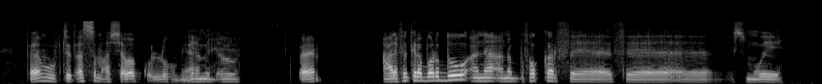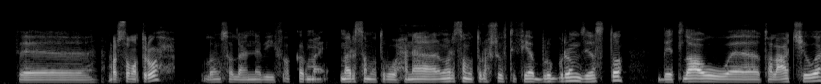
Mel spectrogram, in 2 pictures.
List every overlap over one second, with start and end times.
none

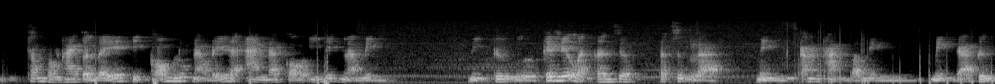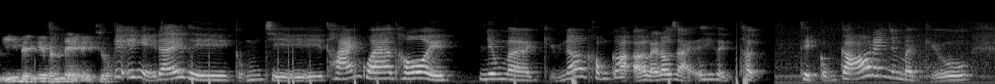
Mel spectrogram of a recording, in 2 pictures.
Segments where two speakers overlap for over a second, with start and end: none

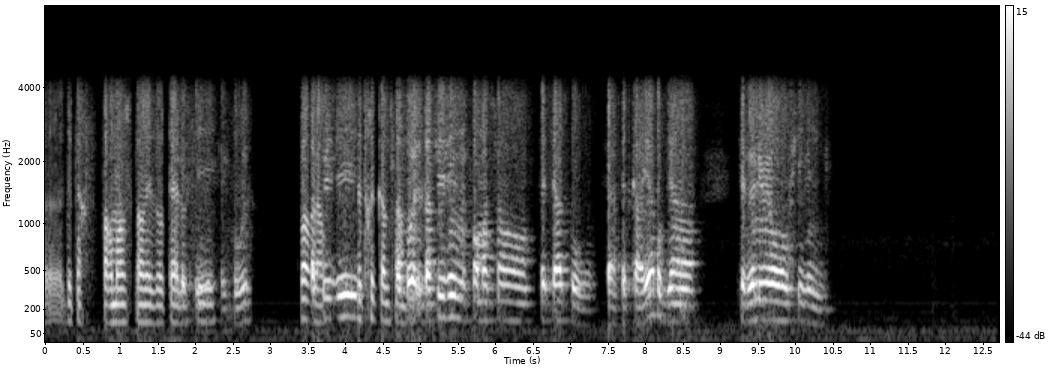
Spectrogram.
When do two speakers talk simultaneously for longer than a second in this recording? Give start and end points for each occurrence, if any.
none

